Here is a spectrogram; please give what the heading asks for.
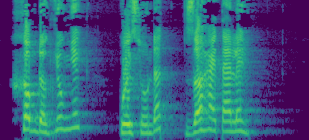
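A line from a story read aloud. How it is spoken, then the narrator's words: Police officer shouting loudly. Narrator (Vietnamese): Viên cảnh sát hô lên một tiếng, quát to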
